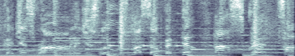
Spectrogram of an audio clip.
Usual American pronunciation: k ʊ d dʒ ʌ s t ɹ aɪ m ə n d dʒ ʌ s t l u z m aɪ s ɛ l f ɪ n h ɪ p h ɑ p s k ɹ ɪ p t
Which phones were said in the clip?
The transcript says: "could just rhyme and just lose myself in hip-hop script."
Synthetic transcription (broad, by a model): k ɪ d dʒ ʌ s t ɹ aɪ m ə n dʒ ʌ s t l u z m aɪ s ɛ l f ɪ n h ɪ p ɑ s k ɹ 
